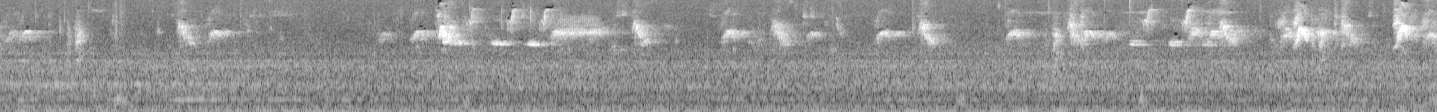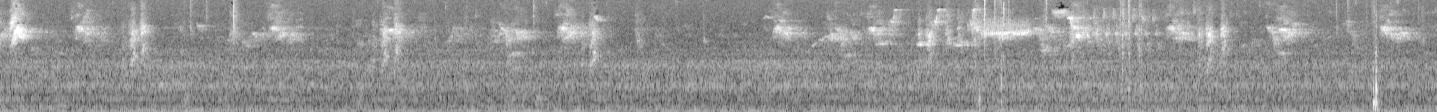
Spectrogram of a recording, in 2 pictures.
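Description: Small birds chirping and twittering again and again, short high chirps over a steady low hum, with a few sharp taps, the loudest near the end.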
